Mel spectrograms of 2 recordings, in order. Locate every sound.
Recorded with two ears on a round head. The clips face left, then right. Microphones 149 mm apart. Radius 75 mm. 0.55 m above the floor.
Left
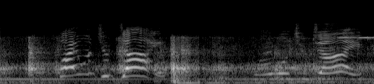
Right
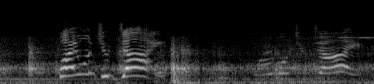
0.6 s a shout: 45° right (ahead or behind); by 3.6 s 40° left (ahead or behind)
